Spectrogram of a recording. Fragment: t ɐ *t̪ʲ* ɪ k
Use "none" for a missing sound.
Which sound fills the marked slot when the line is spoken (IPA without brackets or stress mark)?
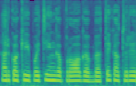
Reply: none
